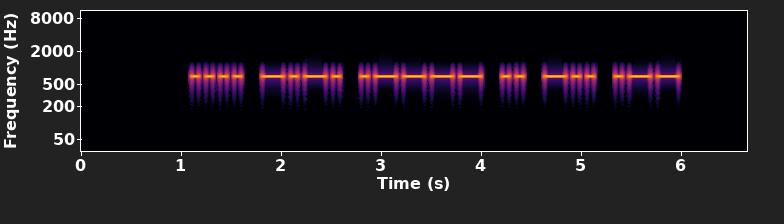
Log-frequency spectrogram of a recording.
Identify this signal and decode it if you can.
Morse code, heard as a keyed tone, about 17 wpm, 700 Hz. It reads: HC1IDW
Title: DXCC-100 Call Signs - 6 Characters - Repeated 3x - 17wpm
